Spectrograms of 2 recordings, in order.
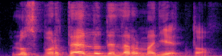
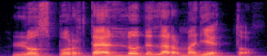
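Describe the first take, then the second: No difference in how they are said.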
